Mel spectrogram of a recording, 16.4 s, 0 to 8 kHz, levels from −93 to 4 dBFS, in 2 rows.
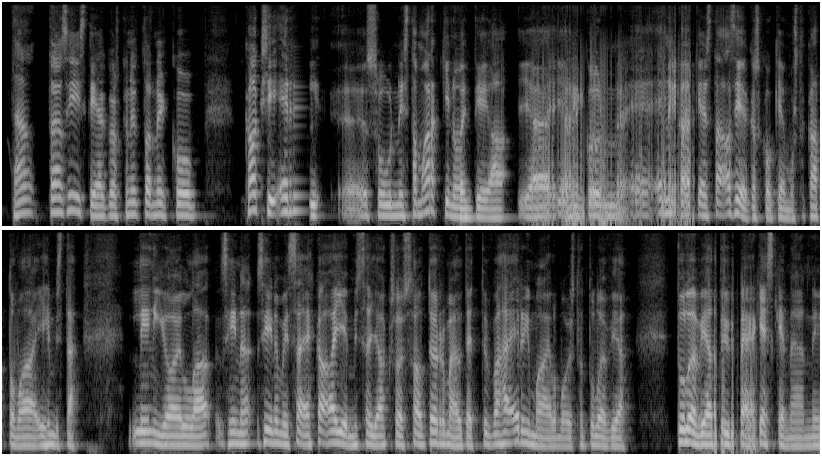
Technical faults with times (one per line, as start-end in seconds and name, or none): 2.93-3.11 burst of packet loss
4.55-4.61 short concealed packet loss
5.30-6.92 processor overload crackle
9.59-9.67 burst of packet loss
15.31-15.76 processor overload crackle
